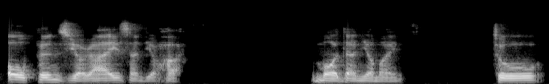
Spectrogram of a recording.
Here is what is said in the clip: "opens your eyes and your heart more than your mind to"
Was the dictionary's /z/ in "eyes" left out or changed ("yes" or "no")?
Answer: no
